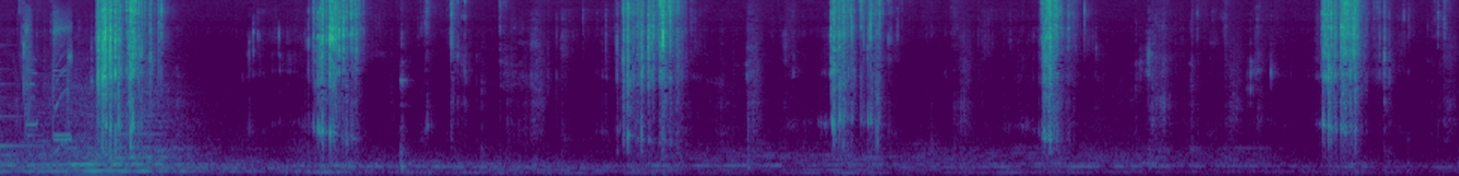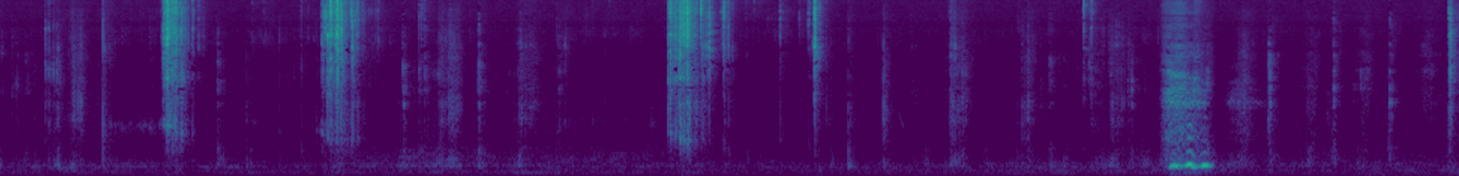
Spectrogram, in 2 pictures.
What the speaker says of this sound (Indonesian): aku tunjukin ya seberapa kriuk makanan ini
